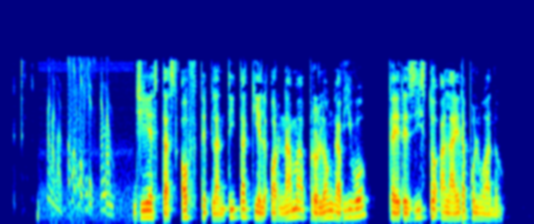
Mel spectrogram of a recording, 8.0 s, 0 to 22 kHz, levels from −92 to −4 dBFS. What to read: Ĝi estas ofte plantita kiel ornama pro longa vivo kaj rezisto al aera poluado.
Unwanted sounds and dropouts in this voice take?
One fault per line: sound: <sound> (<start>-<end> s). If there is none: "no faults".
sound: chirp (0.7-1.7 s)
